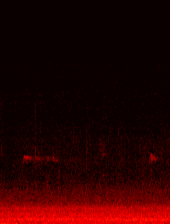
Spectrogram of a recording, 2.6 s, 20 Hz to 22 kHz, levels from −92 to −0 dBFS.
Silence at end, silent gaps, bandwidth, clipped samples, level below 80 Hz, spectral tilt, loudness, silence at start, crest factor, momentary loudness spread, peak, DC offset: 0 s; none; 16 kHz; under 0.1%; -70 dBFS; -5 dB/octave; -54 LUFS; 0 s; 12 dB; 0 LU; -42 dBFS; under 0.1%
